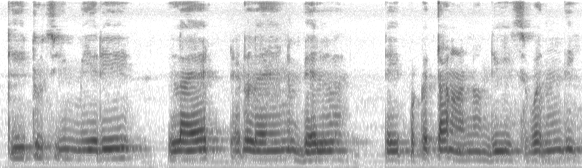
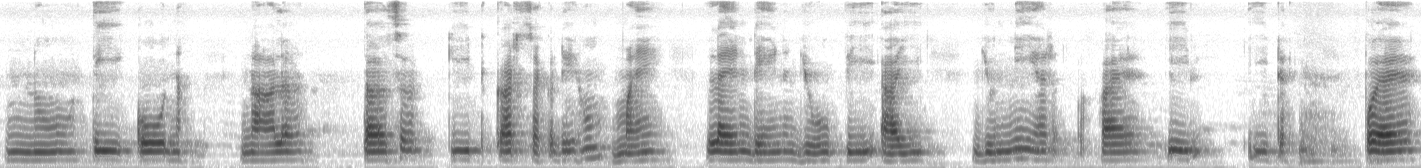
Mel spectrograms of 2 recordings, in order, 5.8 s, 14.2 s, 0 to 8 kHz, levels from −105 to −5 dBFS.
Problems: background sounds at intervals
